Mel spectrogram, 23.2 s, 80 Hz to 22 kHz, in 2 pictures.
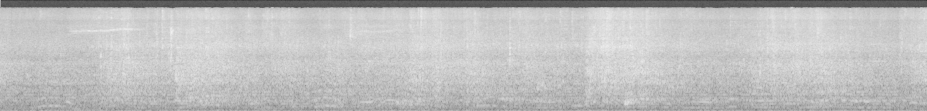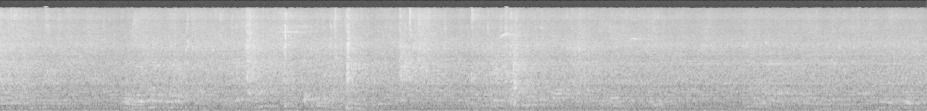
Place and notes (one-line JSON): {"title": "budapest, dandár gyógyfürdő, thermal bath", "date": "2010-02-12 18:40:00", "description": "inside a traditional hungarian thermal bath, some water splashes and conversations plus the hum from the heating\ninternational city scapes and social ambiences", "latitude": "47.48", "longitude": "19.07", "altitude": "105", "timezone": "Europe/Berlin"}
